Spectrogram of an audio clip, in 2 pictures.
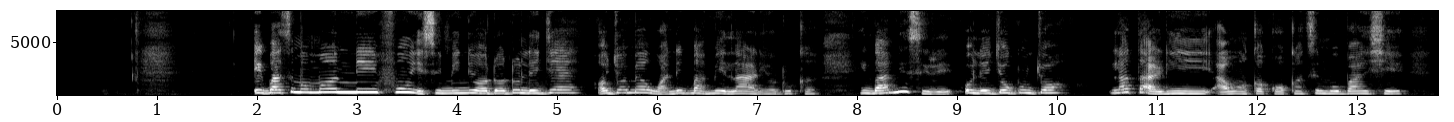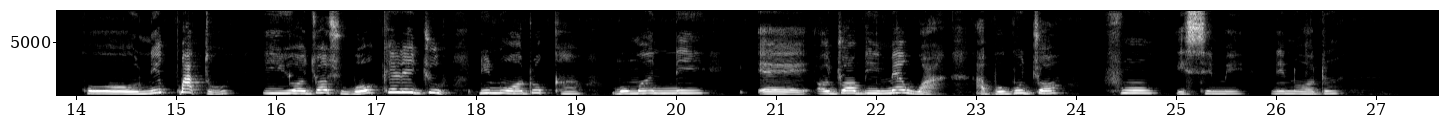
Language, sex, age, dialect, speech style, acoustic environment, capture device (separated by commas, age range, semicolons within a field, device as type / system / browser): Yoruba, female, 25-34, Nigeria - Ibadan, focused, silence, mobile / Linux / Chrome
